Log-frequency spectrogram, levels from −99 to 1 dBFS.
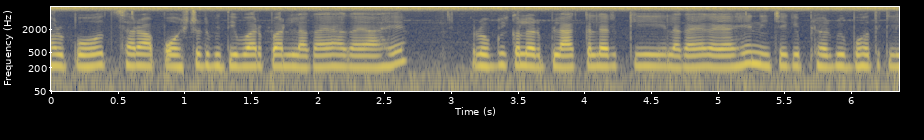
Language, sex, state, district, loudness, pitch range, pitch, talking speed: Hindi, female, Odisha, Malkangiri, -12 LUFS, 215-225 Hz, 220 Hz, 265 wpm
